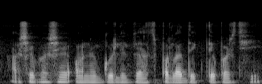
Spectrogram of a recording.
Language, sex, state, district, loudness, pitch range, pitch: Bengali, male, West Bengal, Alipurduar, -23 LUFS, 95-110 Hz, 100 Hz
